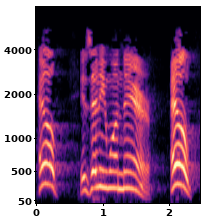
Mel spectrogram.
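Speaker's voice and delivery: high, loud, desperate cries for help; yelling for help. Acted. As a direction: shout it up from the cliff edge. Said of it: "And he yelled".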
